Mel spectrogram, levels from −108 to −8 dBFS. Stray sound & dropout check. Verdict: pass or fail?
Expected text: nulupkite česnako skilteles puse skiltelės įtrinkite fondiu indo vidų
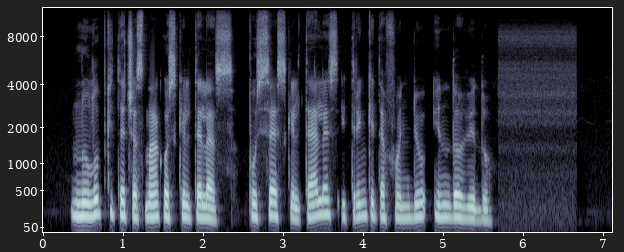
pass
